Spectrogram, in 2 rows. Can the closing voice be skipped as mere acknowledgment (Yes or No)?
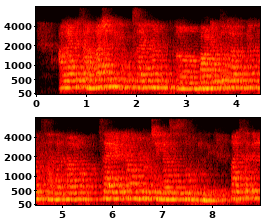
Yes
